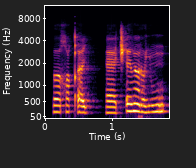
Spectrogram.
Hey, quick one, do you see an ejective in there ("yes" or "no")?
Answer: yes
